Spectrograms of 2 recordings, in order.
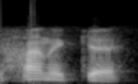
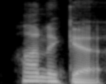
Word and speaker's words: Haneke: academy awards taught us has more than one pronunciation which one do you go for uh it's supposed to be hanukkah hanukkah okay and and as for the first name um michael okay the stan standard michael hanukkah okay because i heard a few different pronunciations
